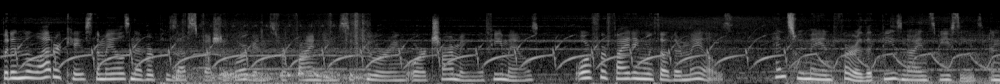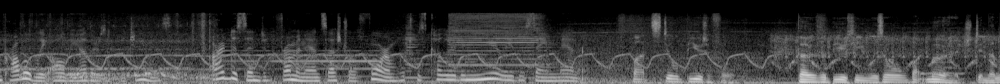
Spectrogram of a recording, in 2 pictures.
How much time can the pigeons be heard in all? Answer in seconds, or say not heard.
4 s.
